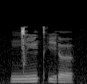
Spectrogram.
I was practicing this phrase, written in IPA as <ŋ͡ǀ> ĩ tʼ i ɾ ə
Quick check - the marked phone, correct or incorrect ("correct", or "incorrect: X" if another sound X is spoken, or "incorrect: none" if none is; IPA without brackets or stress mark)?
correct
